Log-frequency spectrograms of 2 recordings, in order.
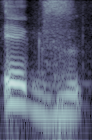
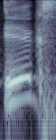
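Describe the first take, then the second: First: The word ends with a voiced gz sound. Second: The word ends with a voiceless ks sound. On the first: The speaker calls it right. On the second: The speaker calls it wrong.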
